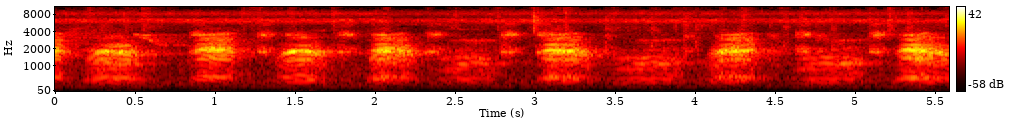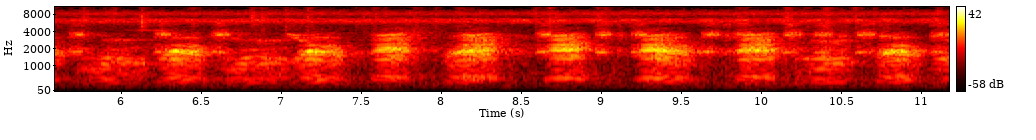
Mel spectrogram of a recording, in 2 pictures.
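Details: Overlapping frogs give grating, pulsed croaks in an uneven rhythm, roughly one a second, forming a busy chorus over a steady hiss.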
